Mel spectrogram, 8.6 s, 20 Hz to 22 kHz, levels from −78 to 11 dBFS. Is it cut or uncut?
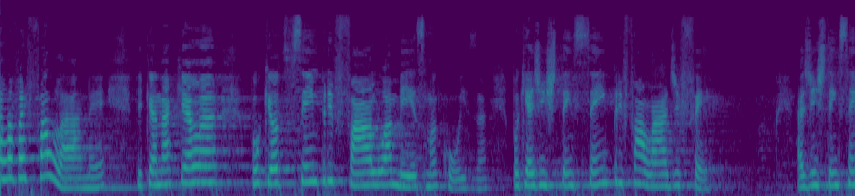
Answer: uncut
